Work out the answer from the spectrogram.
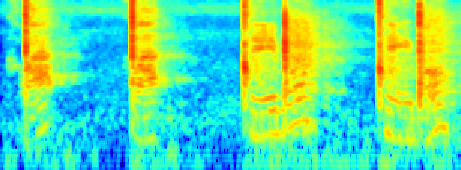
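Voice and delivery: each word spaced out slowly; a slow teaching pace for beginners; slow motion. Shown as a demonstration. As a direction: call the moves slowly, one by one. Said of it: "So slow motion looks like this".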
